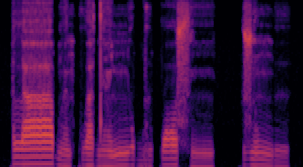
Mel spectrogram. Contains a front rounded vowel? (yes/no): no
